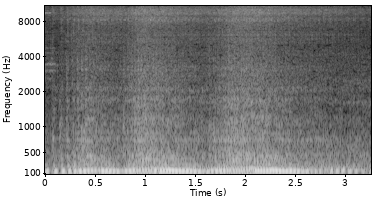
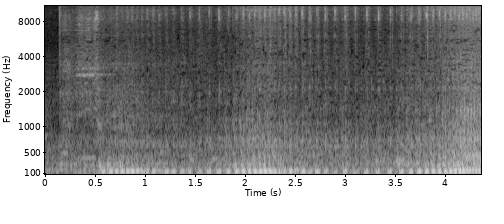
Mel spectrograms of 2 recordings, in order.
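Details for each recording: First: Motorcycle after repairing the cam chain tensioner, which had caused khat-khat noise after a new timing chain: smooth even engine note with steady revs and no ticking or knocking; now sounds like new, normal running. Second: Motorcycle after new timing chain: light, rapid metallic clatter over idle that swells with each throttle blip; cam chain tensioner failed, causing the rattle.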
